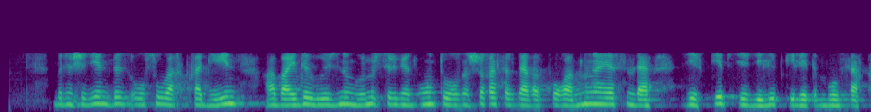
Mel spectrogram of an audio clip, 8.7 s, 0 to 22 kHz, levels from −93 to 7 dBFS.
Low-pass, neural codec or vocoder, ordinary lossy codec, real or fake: 3.6 kHz; codec, 24 kHz, 6 kbps, HILCodec; none; fake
